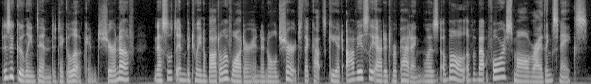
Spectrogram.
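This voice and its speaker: Low-voiced woman reading a story. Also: expressive, moderate pace, gravelly, fairly bright tone. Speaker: podfic reader. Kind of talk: storybook narration.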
